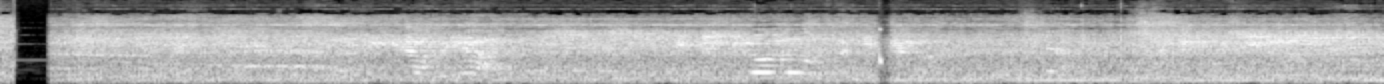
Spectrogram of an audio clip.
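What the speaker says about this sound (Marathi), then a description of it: "निघाली आहे ट्रेन." A train leaves Nashik Road station with a loud, continuous rumbling roar of wheels and carriages rolling by close at hand, plus a brief thump, heard on a busy platform.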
